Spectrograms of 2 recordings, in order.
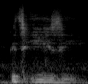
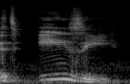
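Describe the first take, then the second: First: Much softer, lower repeat; soft low echo. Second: Slow, a bit higher; light insistence. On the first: Servant softly coaxing Naaman, low and hushed. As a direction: whisper it back down. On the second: Servant coaxing Naaman, slow and light. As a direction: press it gently. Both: Shown as a demonstration.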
